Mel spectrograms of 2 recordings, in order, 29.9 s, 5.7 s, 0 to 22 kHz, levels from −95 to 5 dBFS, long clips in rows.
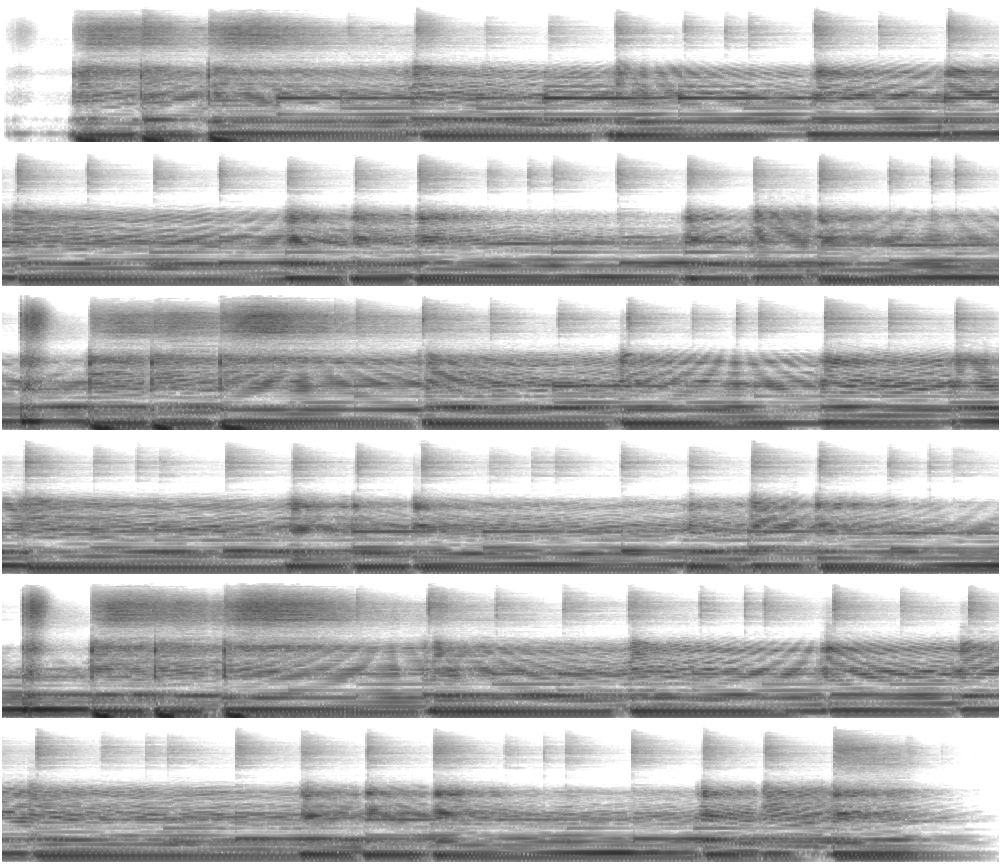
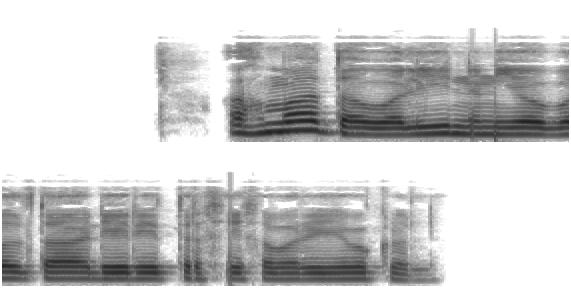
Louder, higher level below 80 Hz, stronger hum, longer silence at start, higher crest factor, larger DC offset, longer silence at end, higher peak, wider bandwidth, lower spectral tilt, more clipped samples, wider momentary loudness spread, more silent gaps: second, -24 LUFS vs -16 LUFS; first, -30 dBFS vs -58 dBFS; neither; second, 0.35 s vs 0.8 s; about the same, 20 dB vs 16 dB; neither; second, 0.2 s vs 0.7 s; second, -4 dBFS vs 0 dBFS; first, 17 kHz vs 7.8 kHz; second, -4.5 dB/octave vs -6 dB/octave; neither; about the same, 8 LU vs 10 LU; second, none vs 1.06-1.10 s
